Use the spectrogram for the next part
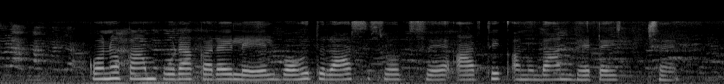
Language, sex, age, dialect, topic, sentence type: Maithili, female, 18-24, Bajjika, banking, statement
